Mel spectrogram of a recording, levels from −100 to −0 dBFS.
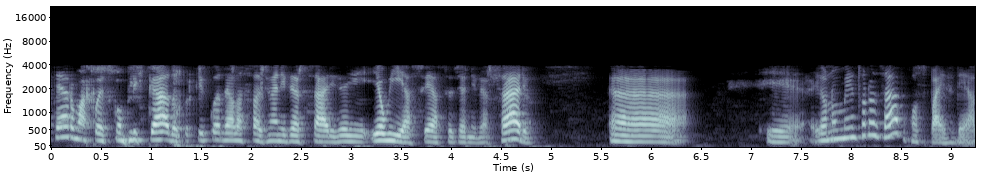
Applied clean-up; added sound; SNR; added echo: classical method log-MMSE.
